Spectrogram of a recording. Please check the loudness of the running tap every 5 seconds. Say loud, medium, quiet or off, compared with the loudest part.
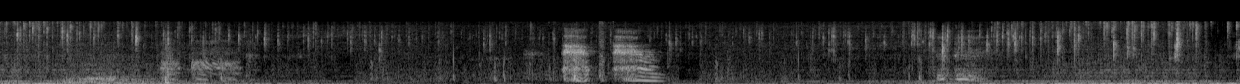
medium, medium, loud.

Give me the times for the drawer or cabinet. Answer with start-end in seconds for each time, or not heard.
0.6-1.8.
